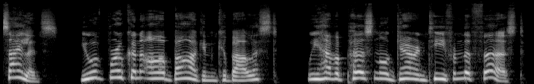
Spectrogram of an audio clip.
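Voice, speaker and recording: A man's voice: expressive, normal speed, no room sound, studio quality. A man voicing an imperious, tentacled female sea empress who speaks of herself as "we" and screeches her commands. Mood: screeching. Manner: regal royal "we", shrill and commanding.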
